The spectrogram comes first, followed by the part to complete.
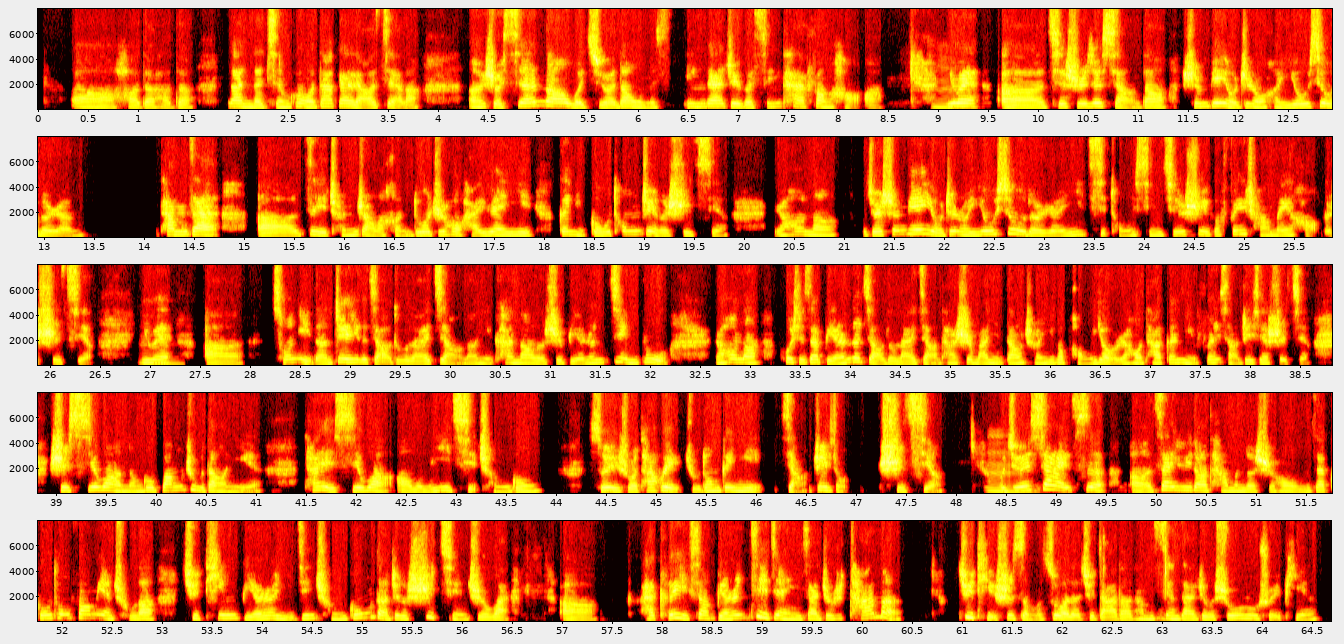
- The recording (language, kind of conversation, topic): Chinese, advice, 看到同行快速成长时，我为什么会产生自我怀疑和成功焦虑？
- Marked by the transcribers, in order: other background noise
